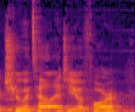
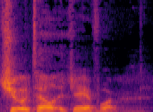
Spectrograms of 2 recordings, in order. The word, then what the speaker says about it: Chiwetel Ejiofor: It was just like any other Saturday for Chiwetel Ejiofor.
